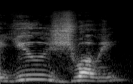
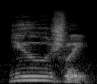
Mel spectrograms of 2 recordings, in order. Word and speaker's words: usually: USU some people say usually usually but most Americans will say usually usually usually so it's a u and then a it's like a z h l y one syllable you usually usually usually toward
